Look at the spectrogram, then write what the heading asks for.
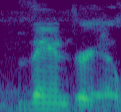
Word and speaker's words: Xandria: I've literally got real quick, is it Xandria? Xandria, like Xanax.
